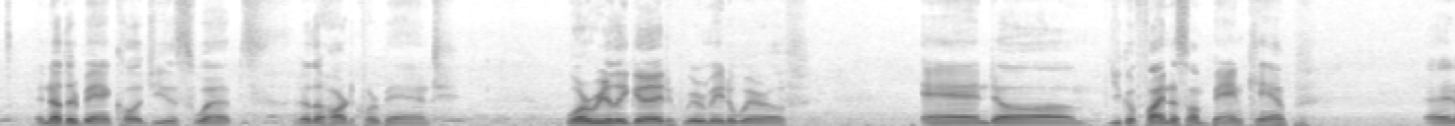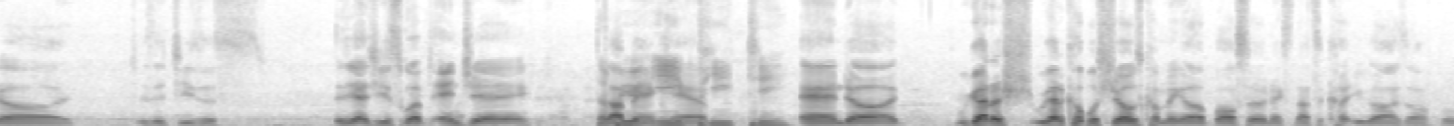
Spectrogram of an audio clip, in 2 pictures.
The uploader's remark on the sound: we went to Clash Bar in Clifton, NJ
